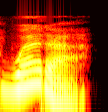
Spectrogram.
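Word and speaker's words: güera: goo Ori mean anyway it's pronounced WETA soel replied the kids in my neighborhood called me that it's what you call a light-skinned Mexican only they meant white girl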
